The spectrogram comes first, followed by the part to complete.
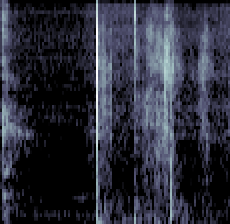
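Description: A single sharp click about a second in, followed by two fainter ticks, over quiet room tone.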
